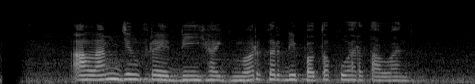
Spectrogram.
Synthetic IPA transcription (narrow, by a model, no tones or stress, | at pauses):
ʔalamd͡ʒɨŋfɾediɦaɡmɔrkɨrdipɔt̪ɔkuwart̪awan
